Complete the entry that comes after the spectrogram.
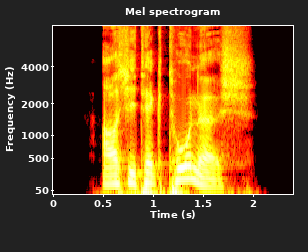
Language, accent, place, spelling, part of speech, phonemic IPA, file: German, Germany, Berlin, architektonisch, adjective, /aʁçitɛkˈtoːnɪʃ/, De-architektonisch.ogg
- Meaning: architectural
